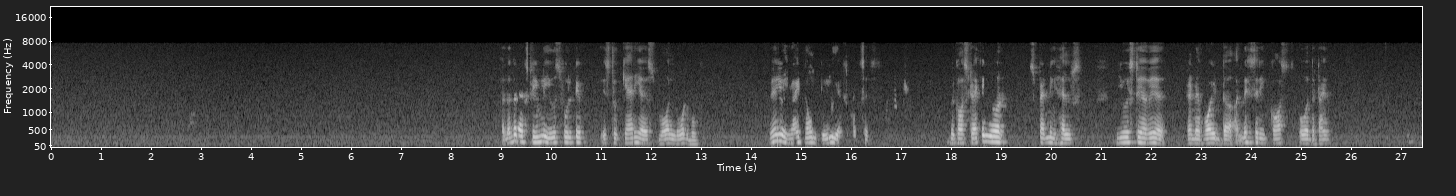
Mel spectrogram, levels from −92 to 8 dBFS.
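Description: From 14.64 to 16.55 s the talker's level sinks and breaks up, dropping by roughly 15 dB at its deepest, with about a second and a half of the stretch held down in pieces. This is speech suppressed in double talk. Both ends were likely speaking together, and the echo canceller, unable to tell the local talker from the loudspeaker echo, turned the microphone signal down.

Within that dip, the other side's voice leaks through in two brief scraps, at 14.67 to 14.74 s, about 25 dB below the talker, and at 15.17 to 15.26 s, fainter at about 35 dB down. A longer, clearer stretch follows from 16.68 to 17.14 s, about 20 dB under the talker. The far-end sound was likely played on the device's loudspeaker and picked up by its microphone, with the echo canceller failing to remove all of it.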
